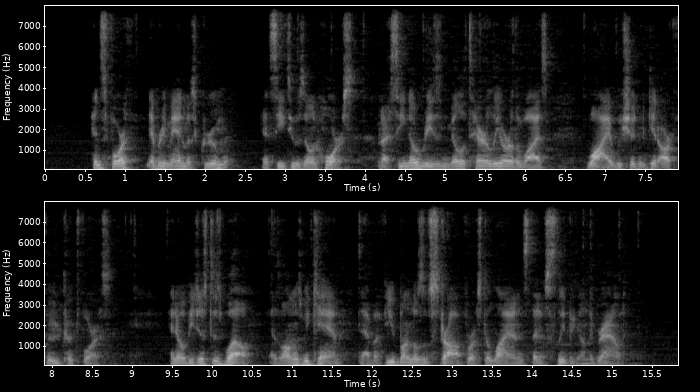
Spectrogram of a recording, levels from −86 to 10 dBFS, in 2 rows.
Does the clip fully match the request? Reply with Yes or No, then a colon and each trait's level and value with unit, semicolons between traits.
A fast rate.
Yes: fast, 220 wpm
